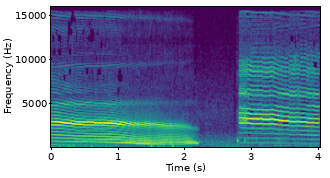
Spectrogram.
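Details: Frogs freaking out and throwing tantrums: a loud, harmonic-rich scream glides slowly downward for about two seconds, breaks off briefly, then resumes as a second sustained, steady-pitched scream.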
